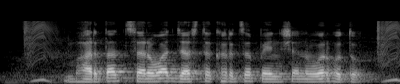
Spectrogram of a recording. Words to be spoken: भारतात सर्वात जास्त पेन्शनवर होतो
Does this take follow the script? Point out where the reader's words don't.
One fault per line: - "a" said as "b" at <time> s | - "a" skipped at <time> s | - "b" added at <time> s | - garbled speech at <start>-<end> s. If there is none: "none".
- "खर्च" added at 2.2 s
